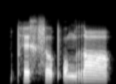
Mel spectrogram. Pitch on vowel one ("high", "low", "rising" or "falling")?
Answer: rising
